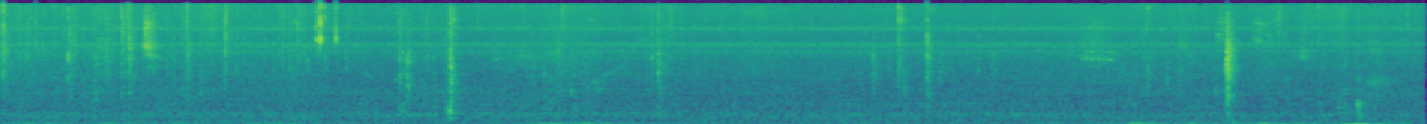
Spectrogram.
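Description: Clothing rustles and brushes right up close.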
